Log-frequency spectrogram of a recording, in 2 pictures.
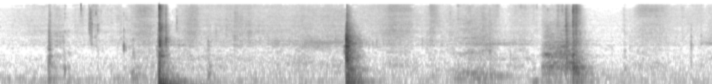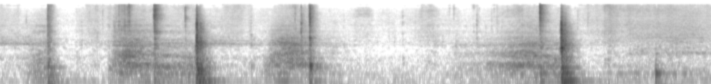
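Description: Wooden hotel-room furniture being handled: a cabinet door and a desk drawer opened and shut, giving a string of separate knocks and short sliding rumbles. The loudest knock comes about one and a half seconds in.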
